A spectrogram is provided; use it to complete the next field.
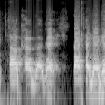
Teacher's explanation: तो जैसे हम का उच्चारण करेंगे, का ख ग घ, का ख ग घ, तो उच्चारण करेंगे तो कहाँ पे होगा, कंठ से उच्चारण होगा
